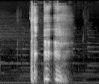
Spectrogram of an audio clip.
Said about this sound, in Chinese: 温志安清了清嗓子，问道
